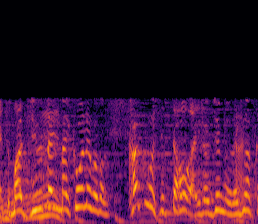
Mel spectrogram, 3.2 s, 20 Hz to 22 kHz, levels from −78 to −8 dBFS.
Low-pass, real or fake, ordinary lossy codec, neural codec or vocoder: 3.6 kHz; real; none; none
